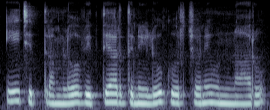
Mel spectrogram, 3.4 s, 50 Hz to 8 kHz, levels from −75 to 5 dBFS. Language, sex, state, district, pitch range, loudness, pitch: Telugu, female, Telangana, Hyderabad, 175-195 Hz, -15 LUFS, 185 Hz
